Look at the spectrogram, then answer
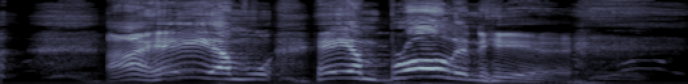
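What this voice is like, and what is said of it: Put-on New York movie accent. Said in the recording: “Does he talk with that accent? ... Nobody talks like that. ... except in like the movies.”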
